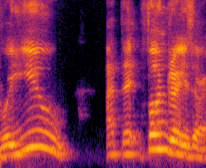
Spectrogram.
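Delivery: put-on very heavy Italian accent. Retelling what an italian waiter said: imitating a thick italian accent. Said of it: "in a very thick Italian accent".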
